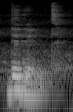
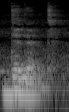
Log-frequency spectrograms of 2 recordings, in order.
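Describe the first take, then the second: First: It is said as one contracted word. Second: It is said as one contracted word.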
